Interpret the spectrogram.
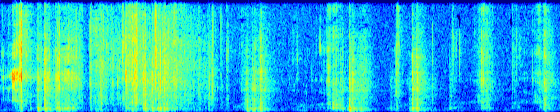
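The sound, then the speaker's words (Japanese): Crisp crunching of senbei (Japanese rice crackers) sent from Japan being chewed, a run of irregular bites and crackles with brief pauses between them, no voices. “咀嚼音”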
